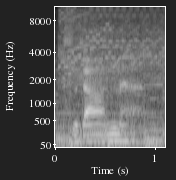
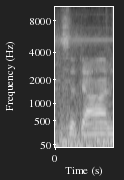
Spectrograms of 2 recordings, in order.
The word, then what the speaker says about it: Zidane: Need to hook up Zidane. I'm still flipping back and forth. Now that I've decided that Zidane is the correct pronunciation, and yet I'm still totally used to calling him Zidane.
